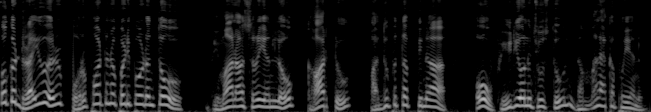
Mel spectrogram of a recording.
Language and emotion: Telugu, surprised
